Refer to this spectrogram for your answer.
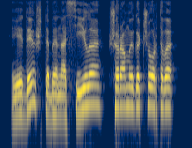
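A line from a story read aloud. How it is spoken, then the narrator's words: Menacing thunderous voice. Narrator (Russian): Грозно подбоченись прогремела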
